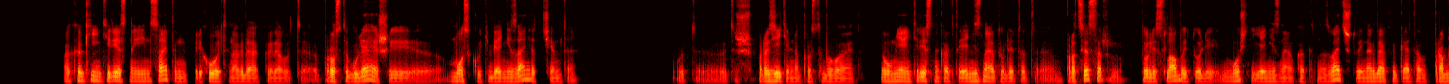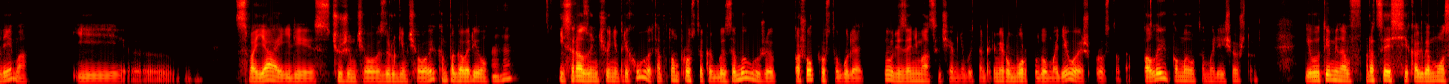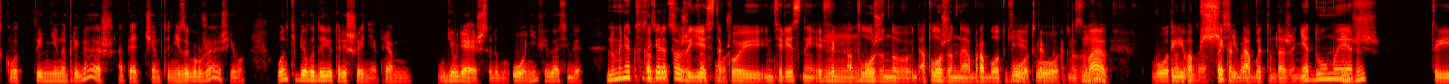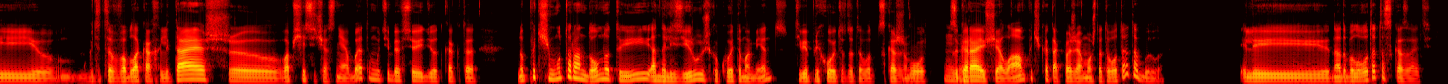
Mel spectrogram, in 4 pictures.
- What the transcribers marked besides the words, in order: other background noise; tapping
- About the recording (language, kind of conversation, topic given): Russian, unstructured, Что помогает вам поднять настроение в трудные моменты?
